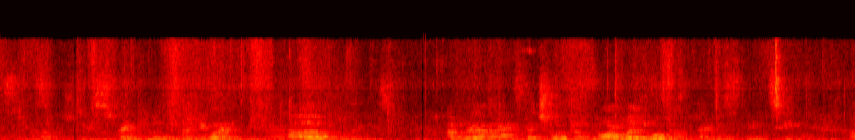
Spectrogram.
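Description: A young woman speaks loudly into a microphone, heard over a loudspeaker in an echoing room.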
